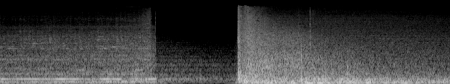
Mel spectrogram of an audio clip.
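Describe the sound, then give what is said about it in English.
Distant fireworks boom in a dense, rumbling roar, heard from a quiet street with wind whistling through palm trees, fade into a brief lull, then erupt again with a sudden loud blast that keeps rolling to the end. No one speaks. “The street was quiet, except for the whistling of the wind through the palms and the distant fireworks.”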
